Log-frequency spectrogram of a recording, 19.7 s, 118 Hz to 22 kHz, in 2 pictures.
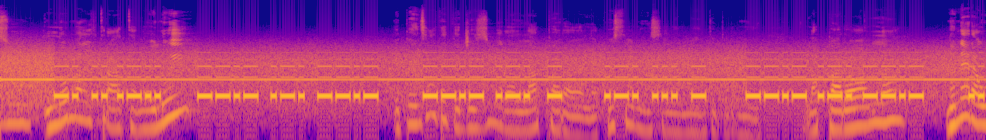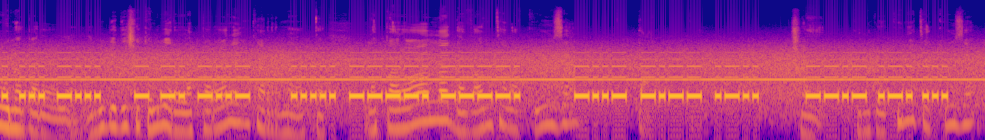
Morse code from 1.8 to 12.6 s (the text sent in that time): QRQ QRT RST QRQ SSB TNX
